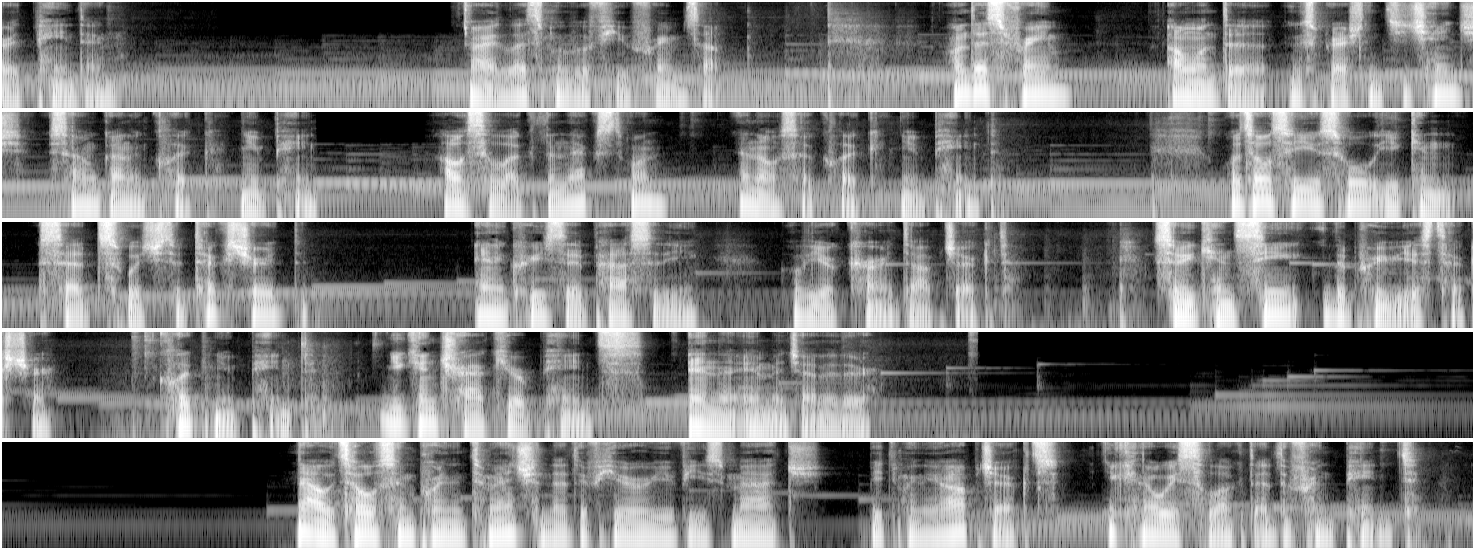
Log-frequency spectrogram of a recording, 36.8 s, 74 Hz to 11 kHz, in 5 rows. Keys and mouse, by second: 0.5 click, 1.4 click, 2.3 click, 4.9 middle click, 7.6-8.0 drag, 8.7 click, 9.3 click, 9.4 shift+middle click, 10.7-11.2 drag, 13.3 click, 14.2 click, 14.9 middle click, 16.0-17.9 drag, 19.6 middle click, 20.1 shift+middle click, 22.7-23.2 drag, 23.7 shift+middle click, 24.0 shift+middle click, 24.8 click, 26.2 click, 27.1 click, 27.6 middle click, 27.7 click, 27.7 shift+middle click, 27.9 click, 28.4 click, 28.6 click, 29.2 click, 29.3 ctrl+z, 29.4 click, 29.5 click, 29.7 click, 30.6 middle click, 36.2 click.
